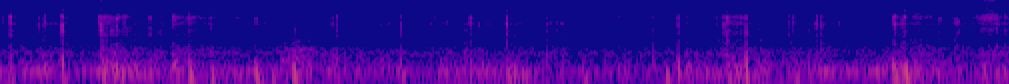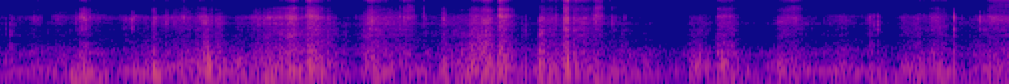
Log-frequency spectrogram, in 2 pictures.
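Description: Long nails scratch a handheld blue glitter-covered Christmas ornament trimmed with plastic pearl bead strands, making dense, dry, crackling scratches and light patter. The scraping is soft at first, then grows louder and brighter about halfway through, peaking in a few sharper bursts before easing slightly.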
